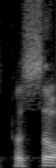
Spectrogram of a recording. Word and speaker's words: Pascoal: So it's Pascoal. I've pronounced it all wrong. Pessoa, yeah. Pascoal, Yeah, okay.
